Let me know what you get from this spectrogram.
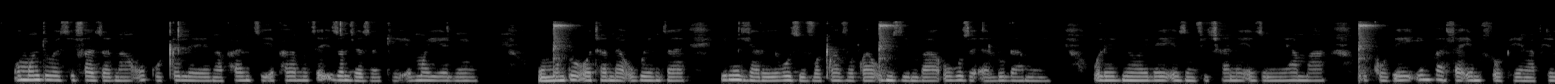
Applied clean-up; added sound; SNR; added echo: none; Tambourine; 4 dB; none.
